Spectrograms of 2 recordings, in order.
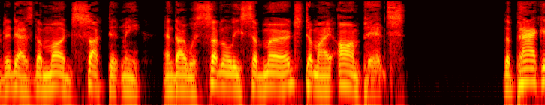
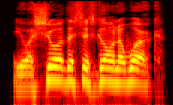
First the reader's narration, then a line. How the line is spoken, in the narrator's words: I asked anxiously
